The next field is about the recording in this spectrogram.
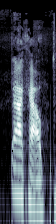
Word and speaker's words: Bacow: Bacow.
